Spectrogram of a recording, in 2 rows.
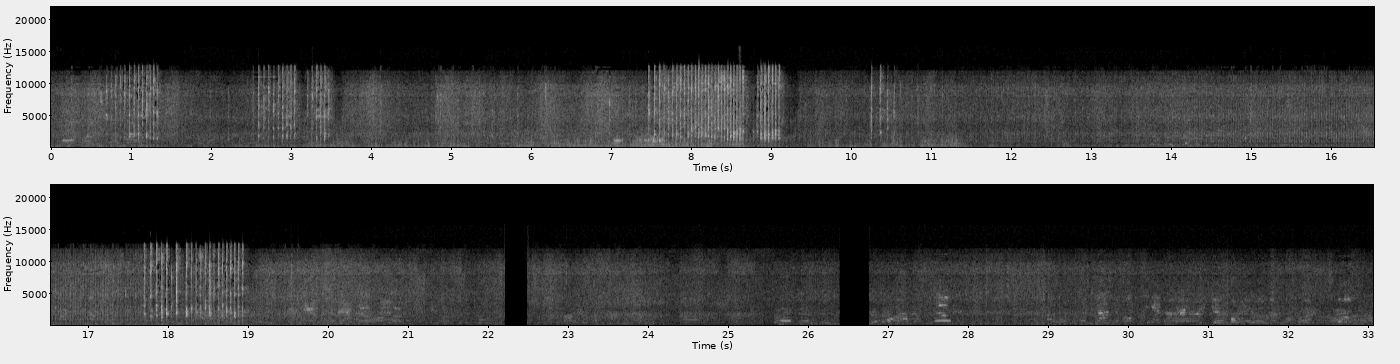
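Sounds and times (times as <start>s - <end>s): boat engine running: 0.0s - 33.0s.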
